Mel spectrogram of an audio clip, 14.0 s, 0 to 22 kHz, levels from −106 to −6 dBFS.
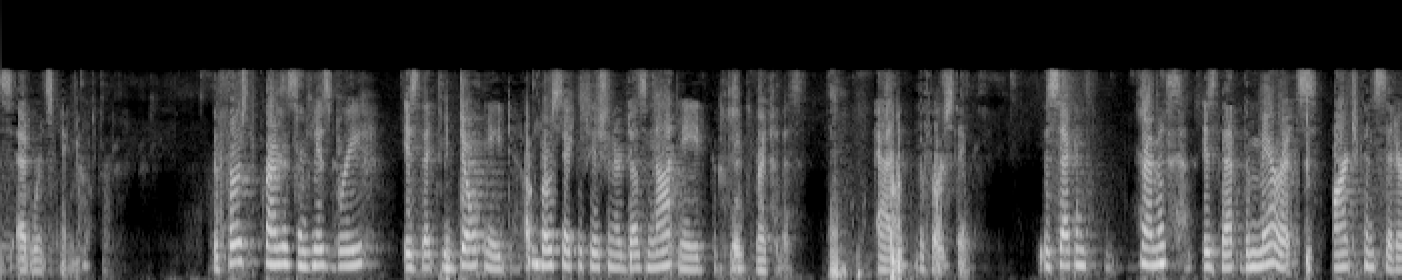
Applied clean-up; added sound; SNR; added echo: neural mask model Resemble Enhance denoiser.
